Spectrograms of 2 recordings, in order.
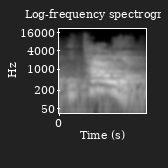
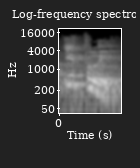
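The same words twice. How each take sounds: First: "Italian" stressed on its second syllable, i-TAL-ian; stress shift demo. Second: "Italy" stressed on its first syllable, IT-a-ly; stress shift demo. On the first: Teacher showing how the accent changes, second syllable stressed in "Italian". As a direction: move the punch onto TAL in "Italian". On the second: Teacher showing how the accent changes, first syllable stressed in "Italy". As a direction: hit the opening syllable of "Italy". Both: Shown as a demonstration. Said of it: "액센트가 바뀌죠".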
